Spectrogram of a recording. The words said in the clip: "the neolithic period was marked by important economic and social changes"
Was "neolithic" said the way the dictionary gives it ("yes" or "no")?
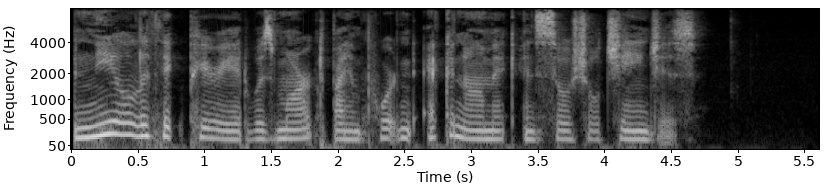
yes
